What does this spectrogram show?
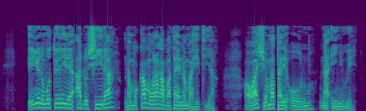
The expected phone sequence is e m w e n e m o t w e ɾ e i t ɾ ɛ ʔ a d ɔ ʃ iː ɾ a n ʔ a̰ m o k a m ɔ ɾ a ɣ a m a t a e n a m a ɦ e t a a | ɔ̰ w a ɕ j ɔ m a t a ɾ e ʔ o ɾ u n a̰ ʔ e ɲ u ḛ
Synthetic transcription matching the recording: e ɲ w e n e m o t w e ɾ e i ɾ ɛ ʔ a d o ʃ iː ɾ a n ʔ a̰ m o k a m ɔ ɾ a ɣ a m a t a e n a m a ɦ e t i a | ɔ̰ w a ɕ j ɔ m a t a ɾ e ʔ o ɾ u n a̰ ʔ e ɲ u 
